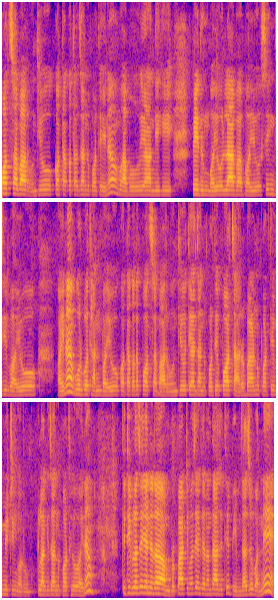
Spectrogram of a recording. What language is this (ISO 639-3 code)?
nep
